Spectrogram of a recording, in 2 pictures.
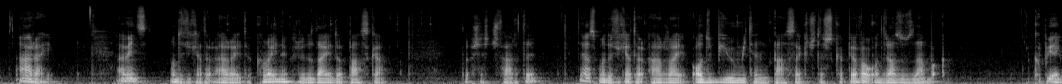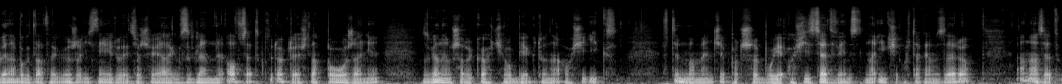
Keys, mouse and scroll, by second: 2.1-5.9 drag, 6.5-10.1 middle drag, 13.4-15.1 drag, 18.5-20.2 drag, 20.6-21.2 drag.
